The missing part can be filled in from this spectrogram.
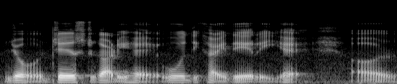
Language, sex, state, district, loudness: Hindi, male, Chhattisgarh, Sukma, -16 LUFS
